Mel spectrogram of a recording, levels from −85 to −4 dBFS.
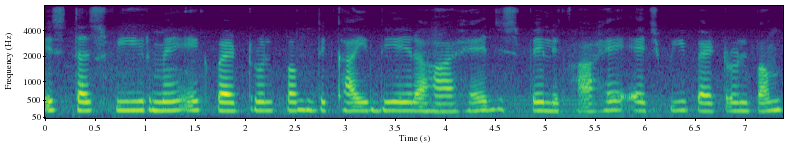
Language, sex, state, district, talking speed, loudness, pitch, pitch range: Hindi, female, Bihar, Jahanabad, 140 wpm, -19 LUFS, 230 Hz, 225-235 Hz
